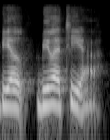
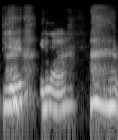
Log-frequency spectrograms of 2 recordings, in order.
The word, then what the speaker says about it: 别提了: 别了tia. No, I said it wrong. 别提了.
